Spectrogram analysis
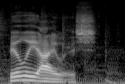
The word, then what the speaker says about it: Billie Eilish: Yeah, Billie Eilish.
